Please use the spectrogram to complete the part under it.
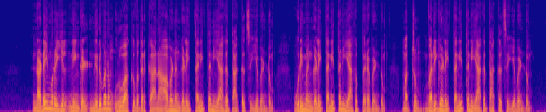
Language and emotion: Tamil, neutral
